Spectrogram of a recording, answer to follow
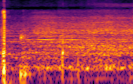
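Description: Quiet steady background noise with a faint hum, a sharp click right at the start and a couple of faint ticks after it.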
